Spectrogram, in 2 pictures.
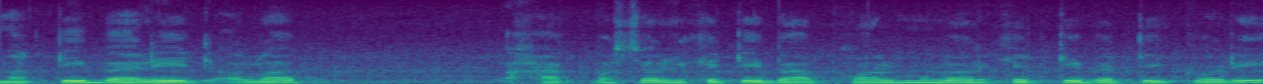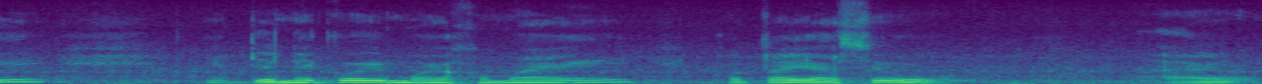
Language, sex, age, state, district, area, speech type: Assamese, male, 60+, Assam, Nalbari, rural, spontaneous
